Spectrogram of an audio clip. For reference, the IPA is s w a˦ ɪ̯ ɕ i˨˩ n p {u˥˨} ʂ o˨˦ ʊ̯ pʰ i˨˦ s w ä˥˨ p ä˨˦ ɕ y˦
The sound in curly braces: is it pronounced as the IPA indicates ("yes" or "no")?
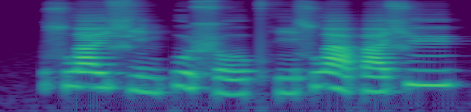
yes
